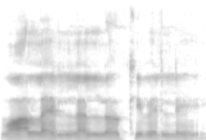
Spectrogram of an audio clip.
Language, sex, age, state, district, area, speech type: Telugu, male, 60+, Andhra Pradesh, West Godavari, rural, spontaneous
